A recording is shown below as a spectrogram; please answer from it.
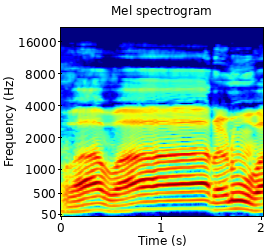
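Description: A man's voice chanting a long held note, a drawn-out syllable of a scripture verse sung during recitation, followed by a shorter second note near the end.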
